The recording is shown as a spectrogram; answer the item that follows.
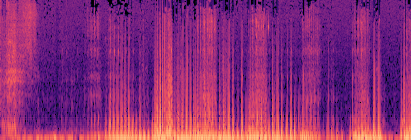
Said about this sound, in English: I wonder if people can hear him purring.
